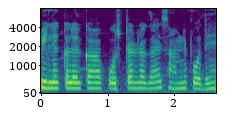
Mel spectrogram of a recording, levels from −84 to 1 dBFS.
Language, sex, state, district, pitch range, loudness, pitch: Hindi, female, Maharashtra, Washim, 200-210 Hz, -18 LUFS, 205 Hz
